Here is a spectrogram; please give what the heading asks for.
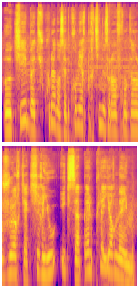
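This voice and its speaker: A man's voice: fairly high pitch, normal speed, warm tone, faint music behind. A man giving casual commentary over his mobile game match, chatty and leaning on filler phrases. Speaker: mobile game channel host.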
